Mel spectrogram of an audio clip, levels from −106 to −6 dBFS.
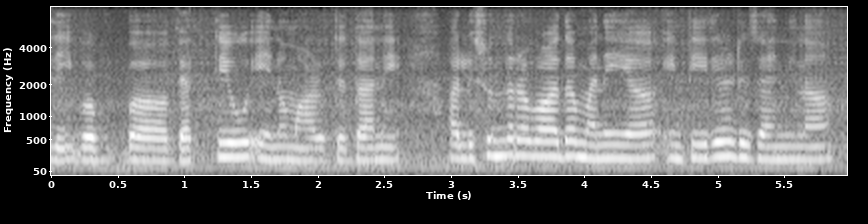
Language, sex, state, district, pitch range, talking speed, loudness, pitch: Kannada, female, Karnataka, Bidar, 185-215 Hz, 120 wpm, -16 LUFS, 200 Hz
